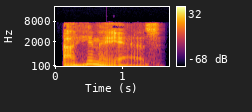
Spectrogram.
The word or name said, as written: Ahimaaz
